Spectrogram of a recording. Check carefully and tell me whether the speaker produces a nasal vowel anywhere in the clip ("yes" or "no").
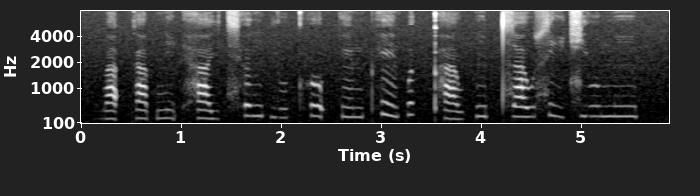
yes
